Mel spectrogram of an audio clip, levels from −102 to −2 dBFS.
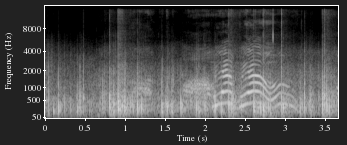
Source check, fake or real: real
